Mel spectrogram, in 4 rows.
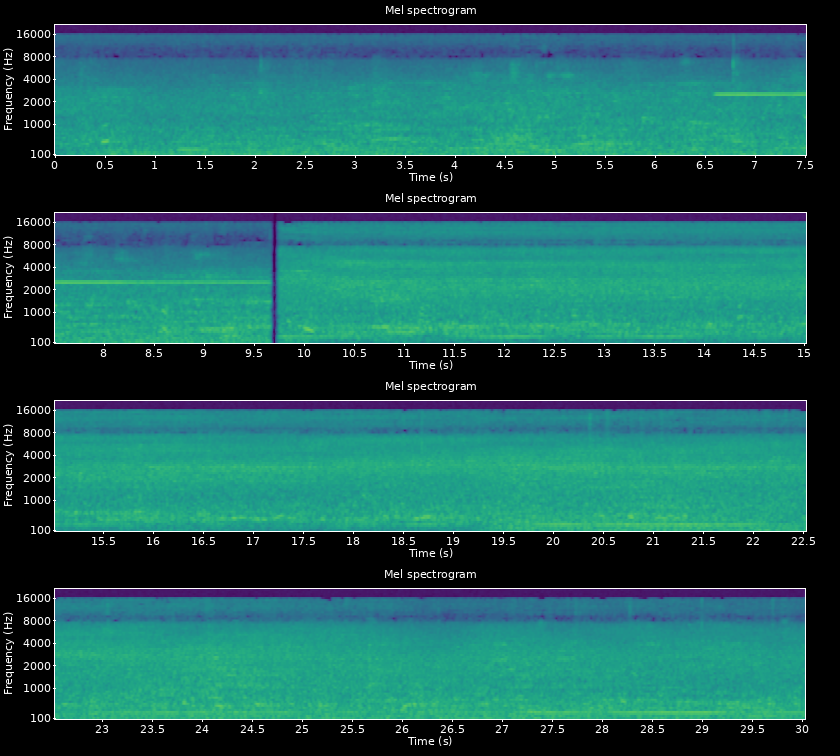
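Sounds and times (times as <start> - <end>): steady background hum: 0.0 - 30.0
indistinct voices: 3.0 - 30.0
thin high tone: 6.2 - 26.4.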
